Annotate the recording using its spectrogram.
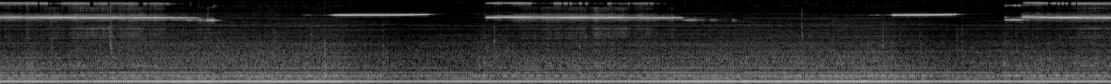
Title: Qidi I-Fast 3d printer making Squeaking noise when moving side to side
